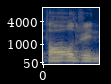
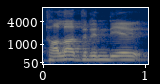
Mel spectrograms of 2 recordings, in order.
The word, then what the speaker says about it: Thaldrin: Nasıl okunuyor tam olarak bilmiyorum. Bence Thaldrin diye okunması lazım ama. Evet, öyle okunuyor. Bütün yabancılar da öyle söylüyor ama benim için dert değil. Thaldrin. Genelde bana Taladrin diyen bile duydum ben. O yüzden benim için dert değil abi.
